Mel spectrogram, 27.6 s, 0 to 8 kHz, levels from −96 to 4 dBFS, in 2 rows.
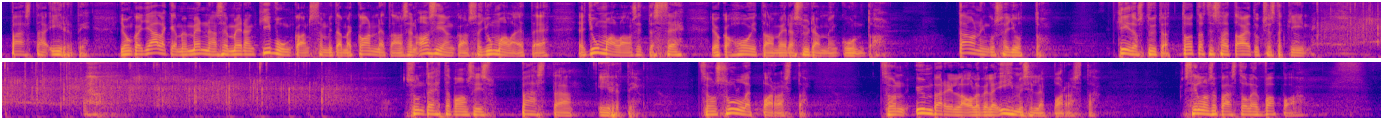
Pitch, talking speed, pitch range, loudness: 125 Hz, 130 wpm, 105-140 Hz, -25 LUFS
